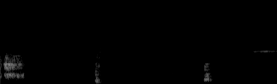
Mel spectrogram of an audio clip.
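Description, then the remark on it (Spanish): A pet dog barks three times in short, separate bursts, moderately loud, with brief pauses between them and a faint high tone near the end, barking at Newton, the dog of the house next door. “Sí, y le está ladrando al chucho de la otra casa, a Newton, ¿verdad?”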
